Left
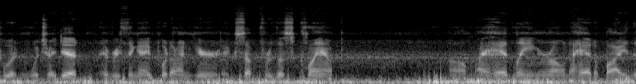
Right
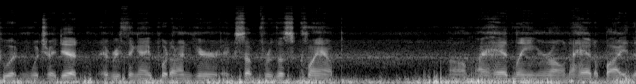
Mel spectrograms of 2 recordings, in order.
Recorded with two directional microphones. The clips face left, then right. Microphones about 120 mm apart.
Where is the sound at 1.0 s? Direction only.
5° right (ahead or behind).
